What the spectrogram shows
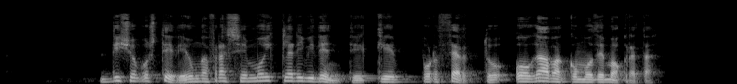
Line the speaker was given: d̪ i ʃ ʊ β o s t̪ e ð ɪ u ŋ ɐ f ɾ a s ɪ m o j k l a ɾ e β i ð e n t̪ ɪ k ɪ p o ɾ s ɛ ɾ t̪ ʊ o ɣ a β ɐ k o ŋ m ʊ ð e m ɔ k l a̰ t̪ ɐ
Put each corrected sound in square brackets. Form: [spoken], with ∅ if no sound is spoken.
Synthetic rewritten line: d̪ i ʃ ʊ β o s t̪ e ð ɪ u ŋ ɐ f ɾ a s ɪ m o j k l a ɾ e β i ð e n t̪ ɪ k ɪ p o ɾ [θ] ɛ ɾ t̪ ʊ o ɣ a β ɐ k o [∅] m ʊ ð e m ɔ k [ɾ] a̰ t̪ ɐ

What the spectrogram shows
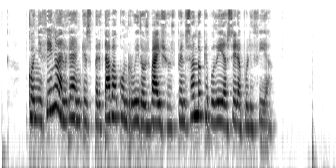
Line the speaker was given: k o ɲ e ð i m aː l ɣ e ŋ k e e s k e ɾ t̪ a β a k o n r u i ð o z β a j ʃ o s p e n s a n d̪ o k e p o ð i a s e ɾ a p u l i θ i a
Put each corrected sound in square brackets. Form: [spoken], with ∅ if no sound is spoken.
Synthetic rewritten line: k o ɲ e [θ] i [ŋ] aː l ɣ e ŋ k e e s [p] e ɾ t̪ a β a k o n r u i ð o z β a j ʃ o s p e n s a n d̪ o k e p o ð i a s e ɾ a p [o] l i θ i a

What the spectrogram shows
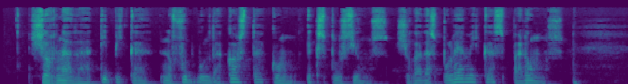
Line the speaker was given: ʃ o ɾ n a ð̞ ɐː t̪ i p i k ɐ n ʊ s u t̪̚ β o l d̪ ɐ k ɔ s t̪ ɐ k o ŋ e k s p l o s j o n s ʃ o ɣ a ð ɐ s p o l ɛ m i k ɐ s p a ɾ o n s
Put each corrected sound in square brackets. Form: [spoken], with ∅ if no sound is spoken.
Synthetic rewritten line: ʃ o ɾ n a ð̞ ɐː t̪ i p i k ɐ n ʊ [f] u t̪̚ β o l d̪ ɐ k ɔ s t̪ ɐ k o ŋ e k s p l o s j o [ŋ] s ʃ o ɣ a ð ɐ s p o l ɛ m i k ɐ s p a ɾ o [ŋ] s

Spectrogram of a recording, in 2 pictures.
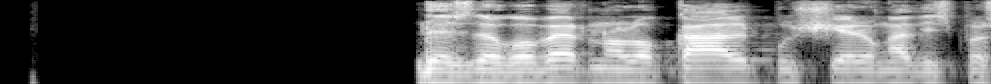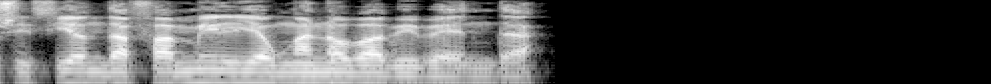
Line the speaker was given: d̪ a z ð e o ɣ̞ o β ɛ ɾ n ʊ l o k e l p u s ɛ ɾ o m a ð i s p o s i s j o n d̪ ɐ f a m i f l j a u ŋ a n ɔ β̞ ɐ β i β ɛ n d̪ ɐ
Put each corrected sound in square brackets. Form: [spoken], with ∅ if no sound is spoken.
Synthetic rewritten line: d̪ [e] z ð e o ɣ̞ o β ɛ ɾ n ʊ l o k [a] l p u [ʃ] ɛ ɾ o [ŋ] a ð i s p o s i [θ] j o n d̪ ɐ f a m i [∅] l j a u ŋ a n ɔ β̞ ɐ β i β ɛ n d̪ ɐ

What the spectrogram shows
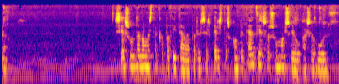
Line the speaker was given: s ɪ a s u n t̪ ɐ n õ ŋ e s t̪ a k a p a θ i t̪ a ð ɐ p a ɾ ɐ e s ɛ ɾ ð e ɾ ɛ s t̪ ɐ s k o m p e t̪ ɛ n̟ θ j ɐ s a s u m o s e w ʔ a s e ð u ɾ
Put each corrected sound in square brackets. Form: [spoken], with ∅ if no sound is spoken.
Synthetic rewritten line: s ɪ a s u n t̪ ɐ n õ ŋ e s t̪ a k a p a θ i t̪ a ð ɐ p a ɾ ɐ e s [e] ɾ [θ] e ɾ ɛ s t̪ ɐ s k o m p e t̪ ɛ n̟ θ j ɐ s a s u m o s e w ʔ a s e [ɣ] u ɾ

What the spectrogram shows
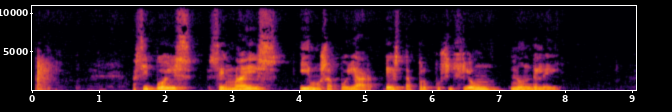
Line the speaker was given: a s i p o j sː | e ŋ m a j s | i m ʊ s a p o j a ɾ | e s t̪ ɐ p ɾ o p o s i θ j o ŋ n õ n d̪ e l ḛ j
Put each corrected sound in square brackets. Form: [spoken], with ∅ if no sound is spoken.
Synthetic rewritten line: a s i p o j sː | e ŋ m a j s | i m ʊ s a p o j a ɾ | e s t̪ ɐ p ɾ o p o s i θ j o ŋ n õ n d̪ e l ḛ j

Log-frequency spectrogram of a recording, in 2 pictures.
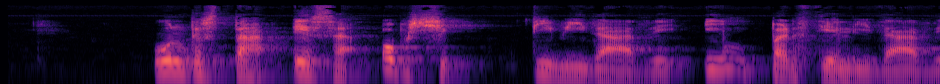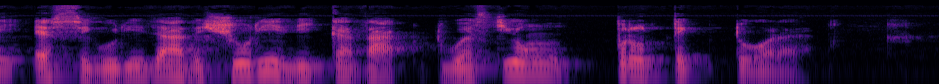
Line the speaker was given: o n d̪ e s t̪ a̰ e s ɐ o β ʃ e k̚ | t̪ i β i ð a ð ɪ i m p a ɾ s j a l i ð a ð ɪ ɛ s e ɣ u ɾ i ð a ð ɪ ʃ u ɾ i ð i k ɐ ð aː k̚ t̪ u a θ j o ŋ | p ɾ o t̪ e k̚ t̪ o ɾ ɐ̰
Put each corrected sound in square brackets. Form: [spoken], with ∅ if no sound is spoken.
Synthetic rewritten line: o n d̪ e s t̪ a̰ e s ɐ o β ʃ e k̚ | t̪ i β i ð a ð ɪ i m p a ɾ [θ] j a l i ð a ð ɪ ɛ s e ɣ u ɾ i ð a ð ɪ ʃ u ɾ i ð i k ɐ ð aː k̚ t̪ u a θ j o ŋ | p ɾ o t̪ e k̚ t̪ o ɾ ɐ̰

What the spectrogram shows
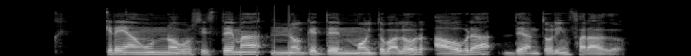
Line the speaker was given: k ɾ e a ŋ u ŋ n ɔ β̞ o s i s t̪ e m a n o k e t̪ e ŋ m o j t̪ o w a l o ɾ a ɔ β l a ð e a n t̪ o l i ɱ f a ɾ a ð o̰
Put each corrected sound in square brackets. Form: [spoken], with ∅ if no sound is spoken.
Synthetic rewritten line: k ɾ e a ŋ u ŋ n ɔ β̞ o s i s t̪ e m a n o k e t̪ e ŋ m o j t̪ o [β] a l o ɾ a ɔ β [ɾ] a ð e a n t̪ o l i ɱ f a ɾ a ð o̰

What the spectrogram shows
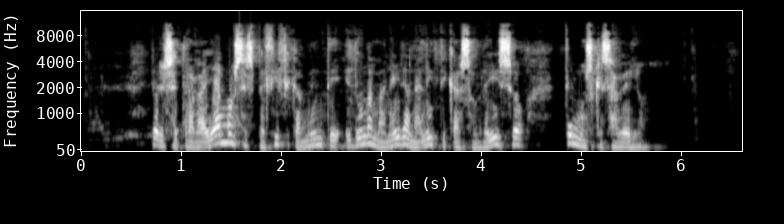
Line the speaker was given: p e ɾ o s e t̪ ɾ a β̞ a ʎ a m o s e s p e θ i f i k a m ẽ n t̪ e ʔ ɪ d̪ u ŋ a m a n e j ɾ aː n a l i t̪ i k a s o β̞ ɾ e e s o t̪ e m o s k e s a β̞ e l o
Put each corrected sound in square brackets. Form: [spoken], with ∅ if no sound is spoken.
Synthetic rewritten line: p e ɾ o s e t̪ ɾ a β̞ a ʎ a m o s e s p e θ i f i k a m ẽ n t̪ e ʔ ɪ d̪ u ŋ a m a n e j ɾ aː n a l i t̪ i k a s o β̞ ɾ e [i] s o t̪ e m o s k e s a β̞ e l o

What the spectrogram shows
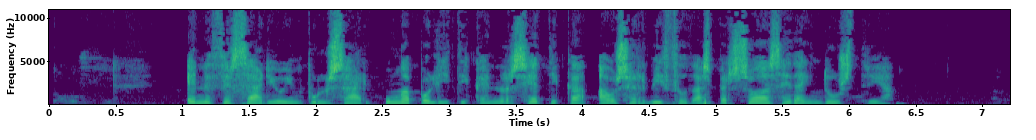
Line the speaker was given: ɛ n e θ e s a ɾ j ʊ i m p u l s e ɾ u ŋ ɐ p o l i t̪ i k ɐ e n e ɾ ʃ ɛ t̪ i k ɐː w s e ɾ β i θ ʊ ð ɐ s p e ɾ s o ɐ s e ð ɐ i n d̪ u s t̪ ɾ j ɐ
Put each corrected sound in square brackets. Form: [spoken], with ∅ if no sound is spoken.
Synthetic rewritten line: ɛ n e θ e s a ɾ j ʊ i m p u l s [a] ɾ u ŋ ɐ p o l i t̪ i k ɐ e n e ɾ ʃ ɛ t̪ i k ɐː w s e ɾ β i θ ʊ ð ɐ s p e ɾ s o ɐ s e ð ɐ i n d̪ u s t̪ ɾ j ɐ

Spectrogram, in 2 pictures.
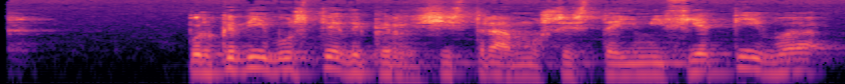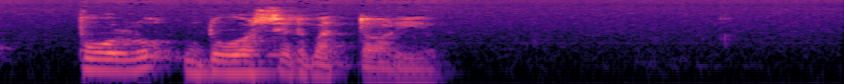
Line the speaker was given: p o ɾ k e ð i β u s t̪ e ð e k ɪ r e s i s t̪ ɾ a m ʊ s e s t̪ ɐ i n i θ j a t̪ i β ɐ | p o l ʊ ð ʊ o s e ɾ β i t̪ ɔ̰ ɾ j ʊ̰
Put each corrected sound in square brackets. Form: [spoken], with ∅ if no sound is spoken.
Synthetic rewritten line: p o ɾ k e ð i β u s t̪ e ð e k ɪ r e [ʃ] i s t̪ ɾ a m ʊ s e s t̪ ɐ i n i θ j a t̪ i β ɐ | p o l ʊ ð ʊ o s e ɾ β [a] t̪ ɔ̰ ɾ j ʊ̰

